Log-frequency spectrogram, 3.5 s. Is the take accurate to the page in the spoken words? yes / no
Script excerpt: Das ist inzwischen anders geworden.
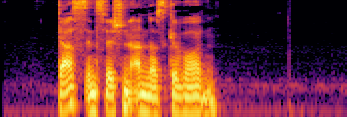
no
